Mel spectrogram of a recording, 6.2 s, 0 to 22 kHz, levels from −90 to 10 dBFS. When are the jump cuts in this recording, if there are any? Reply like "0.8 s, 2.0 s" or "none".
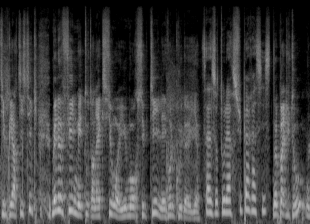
3.3 s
